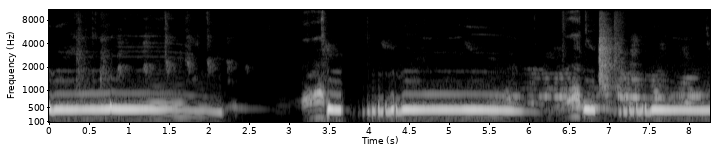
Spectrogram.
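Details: Puter pelung Barbary dove used as a lure to make lazy doves answer: a long, steady, drawn-out hooting coo held about two seconds, then short rolling notes and further sustained coos after a brief pause.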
